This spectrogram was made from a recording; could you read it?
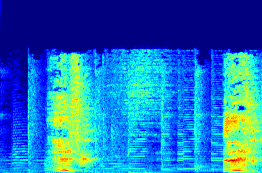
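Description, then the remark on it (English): Two loud, raspy coughs with a voiced, throaty edge, separated by a pause of about a second and a half, with only low background murmur in between. “Hit him with the Dracula cough, Dad.”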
